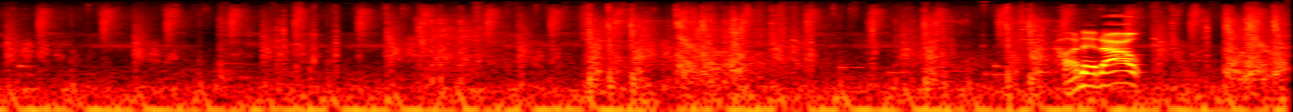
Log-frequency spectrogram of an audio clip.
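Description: Turret gunfire rattling in a RimWorld colony battle, a dense ongoing fusillade of shots under game noise, with a shouted voice and a brief squawking sound near the end.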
